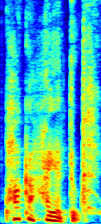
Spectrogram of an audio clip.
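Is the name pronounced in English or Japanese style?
Japanese. The name is said with Japanese pronunciation.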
